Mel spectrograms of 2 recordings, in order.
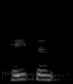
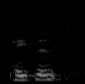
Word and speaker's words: patent: this word a lot patent and that's how you pronounce it it's not patent like you know you get a patent for an invention or something patent means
